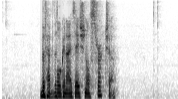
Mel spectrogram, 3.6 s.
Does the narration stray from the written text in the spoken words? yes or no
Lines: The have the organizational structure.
no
